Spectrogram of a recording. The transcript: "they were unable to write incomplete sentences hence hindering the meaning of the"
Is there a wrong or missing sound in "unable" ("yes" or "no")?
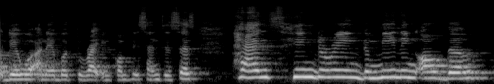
no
